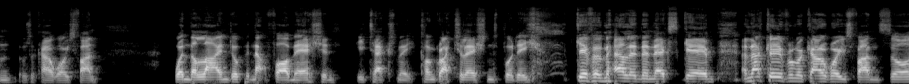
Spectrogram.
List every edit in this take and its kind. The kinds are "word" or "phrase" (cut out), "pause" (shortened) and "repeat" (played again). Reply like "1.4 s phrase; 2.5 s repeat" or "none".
none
